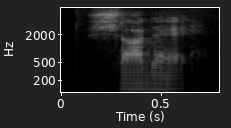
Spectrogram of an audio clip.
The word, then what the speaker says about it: Sade: Sade.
